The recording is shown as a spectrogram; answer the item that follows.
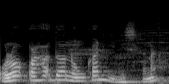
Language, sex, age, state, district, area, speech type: Santali, male, 60+, West Bengal, Dakshin Dinajpur, rural, spontaneous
